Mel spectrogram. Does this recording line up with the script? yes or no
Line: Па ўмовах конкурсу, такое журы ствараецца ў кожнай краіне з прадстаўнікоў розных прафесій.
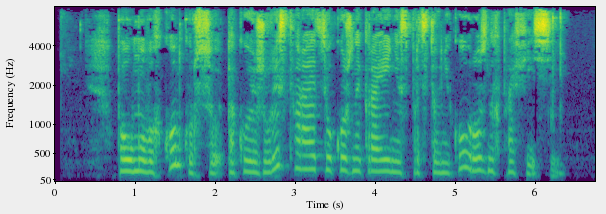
yes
